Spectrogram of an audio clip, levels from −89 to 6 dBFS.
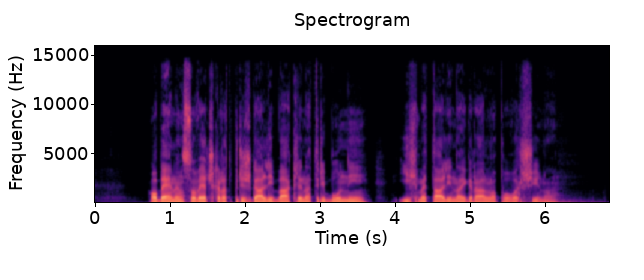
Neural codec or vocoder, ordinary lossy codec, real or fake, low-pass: none; none; real; 14.4 kHz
